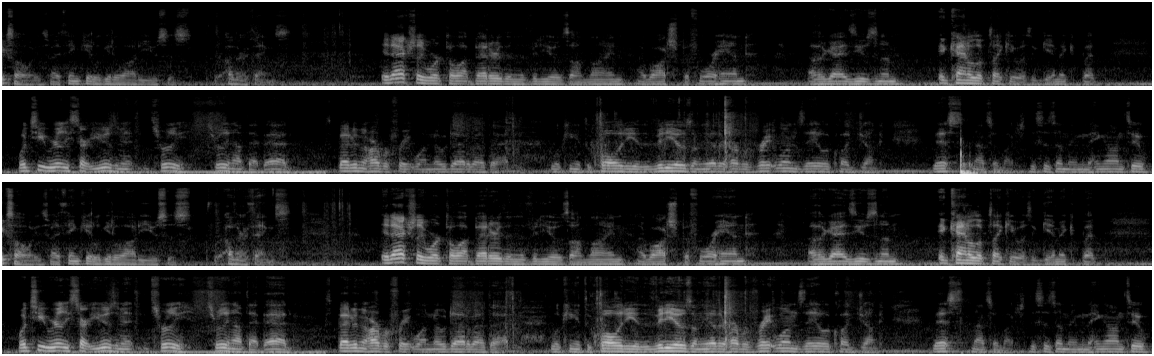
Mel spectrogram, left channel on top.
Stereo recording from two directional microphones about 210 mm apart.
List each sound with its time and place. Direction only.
0.0 s speech: 25° right (ahead or behind)
3.7 s speech: 15° right (ahead or behind)
13.1 s speech: 35° right (ahead or behind)
14.9 s speech: 25° right (ahead or behind)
